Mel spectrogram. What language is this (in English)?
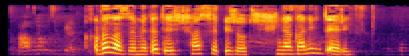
Georgian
